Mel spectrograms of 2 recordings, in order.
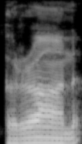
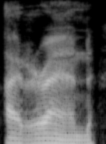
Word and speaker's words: Iran: people but uh you continue to pronounce our country incorrectly it's Iran not Iran you know the guy's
